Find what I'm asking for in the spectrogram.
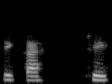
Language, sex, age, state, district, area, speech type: Sindhi, female, 18-30, Gujarat, Kutch, rural, conversation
